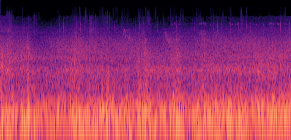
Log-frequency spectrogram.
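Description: A car engine hums as the car drives along a street.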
